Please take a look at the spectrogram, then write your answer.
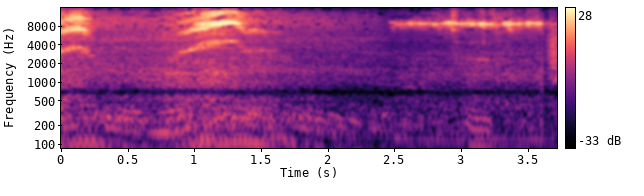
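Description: A Mercedes T1N van engine runs steadily and loudly right after its fuel pump is switched on, a constant low mechanical drone with faint high whines on top.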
